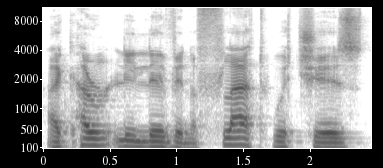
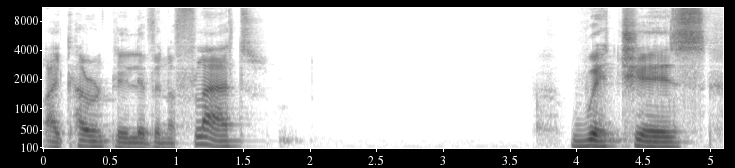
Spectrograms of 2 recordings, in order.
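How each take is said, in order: First: It flows on with no pause before "which is." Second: There is a pause before "which is." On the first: The speaker is still talking. The speaker calls it right. "when a person speaks at a regular, normal pace, we don't have that thing" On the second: The speaker seems to have finished. The speaker calls it wrong.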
